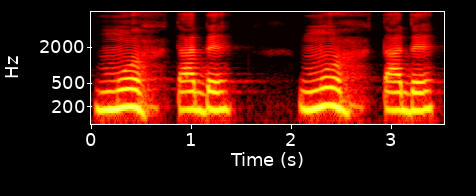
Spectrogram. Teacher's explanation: دال کو ہم ساکن کریں گے تو دال پر پھر قلقلہ ہوگا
